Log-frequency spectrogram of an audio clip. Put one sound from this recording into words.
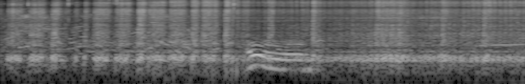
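A marching band's drums pound in a steady rhythm outdoors.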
